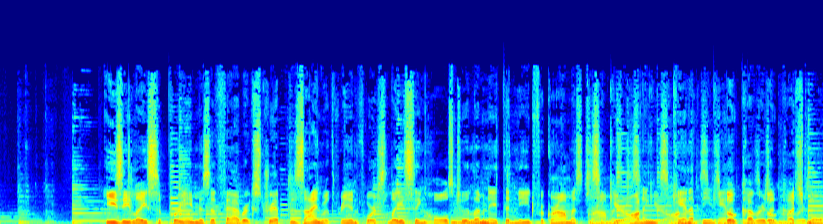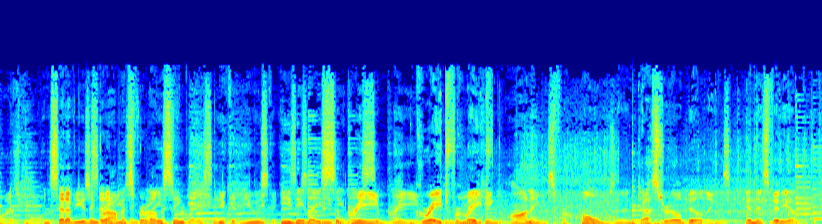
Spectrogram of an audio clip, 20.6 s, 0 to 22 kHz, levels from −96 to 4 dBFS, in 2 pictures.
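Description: From 7.35 to 16.45 s there is a doubled audio track: an undecayed copy about 5 dB down trails roughly half a second behind, unlike echo. It is likely a slower second capture.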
